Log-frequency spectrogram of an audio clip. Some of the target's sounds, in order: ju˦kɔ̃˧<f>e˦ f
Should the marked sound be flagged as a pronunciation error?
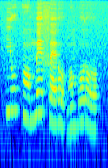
yes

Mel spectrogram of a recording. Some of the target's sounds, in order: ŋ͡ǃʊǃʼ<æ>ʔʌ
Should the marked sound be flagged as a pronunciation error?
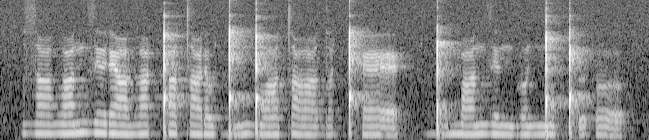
yes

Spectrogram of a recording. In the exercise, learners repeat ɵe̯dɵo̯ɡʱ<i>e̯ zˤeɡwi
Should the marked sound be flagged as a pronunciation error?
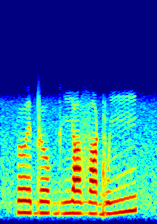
no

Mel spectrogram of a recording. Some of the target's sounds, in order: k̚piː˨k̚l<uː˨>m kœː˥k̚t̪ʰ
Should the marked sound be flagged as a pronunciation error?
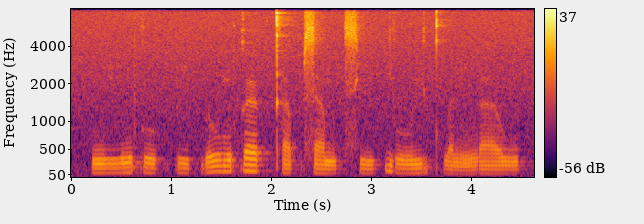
yes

